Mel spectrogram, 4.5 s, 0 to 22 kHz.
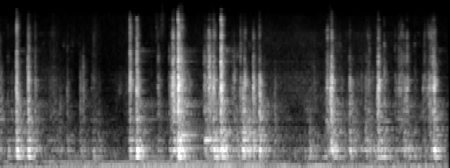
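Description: A 13 millimeter socket wrench turns a nut on a Magnum inverter, giving several quick bursts of close ratcheting clicks separated by short pauses.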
